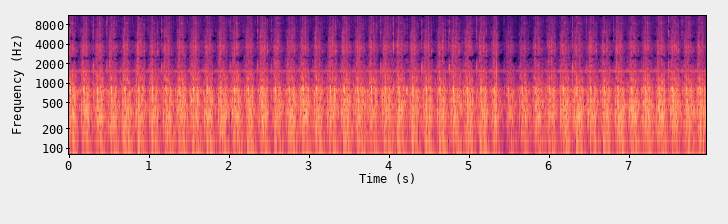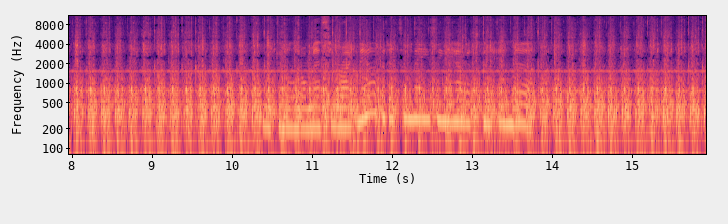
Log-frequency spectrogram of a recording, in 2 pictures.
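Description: An embroidery machine stitches with a fast, steady rattling hum.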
